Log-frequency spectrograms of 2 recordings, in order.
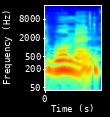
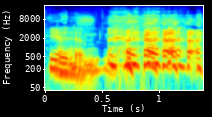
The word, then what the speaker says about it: Wynnm: There's been a lot of the mispronunciation of my name in my life, but we set the record straight here. Yes. Wynnm.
